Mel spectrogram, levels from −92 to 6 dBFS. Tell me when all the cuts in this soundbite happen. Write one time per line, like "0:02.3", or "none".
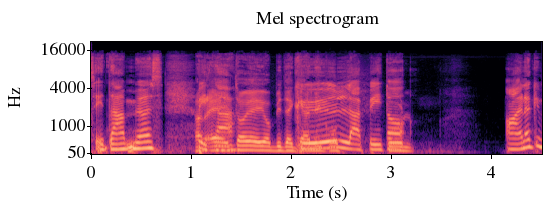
0:01.0
0:03.0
